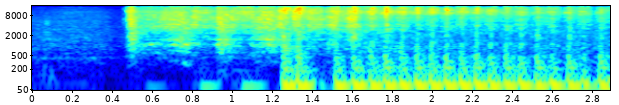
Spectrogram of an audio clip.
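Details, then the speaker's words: 1978 BMW R100S airhead twin after a multi-year slumber: short crank, then it catches and runs lumpy and uneven on one side; left carburetor's fuel passages blocked by old gummy gas, rough running on one cylinder. "Towards the end of the video, you saw me grab some starter fluid and spray it into the left carb, and it ran. This left carb finally started running, and that"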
